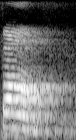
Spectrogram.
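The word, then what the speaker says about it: palm: है साइलेंट ी के पहले एल आया है साइलेंट तो इसको क्या पढ़ेंगे काम बम पाम पाम ओके ये थप्पड़ वाला नहीं इतना समझ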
